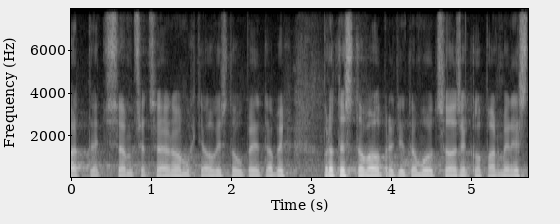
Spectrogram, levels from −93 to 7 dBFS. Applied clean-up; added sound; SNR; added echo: none; none; none; none.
